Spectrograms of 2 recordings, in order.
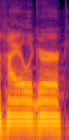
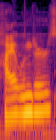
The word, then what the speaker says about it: Heiliger: I get a lot of Highlanders and Heiligers.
